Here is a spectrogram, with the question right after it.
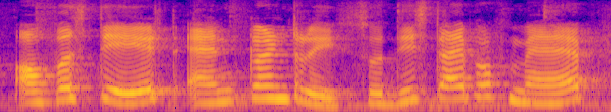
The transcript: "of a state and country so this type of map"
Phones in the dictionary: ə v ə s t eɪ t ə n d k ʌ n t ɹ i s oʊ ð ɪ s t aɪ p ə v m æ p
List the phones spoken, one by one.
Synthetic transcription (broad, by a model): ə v ə s t eɪ t ə n d k ʌ n t ɹ i s oʊ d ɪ s t aɪ p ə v m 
